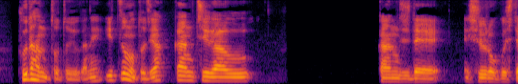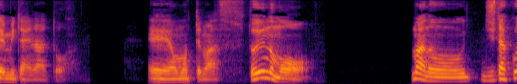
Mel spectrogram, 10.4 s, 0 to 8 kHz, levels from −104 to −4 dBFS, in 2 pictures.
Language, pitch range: Japanese, 110-175 Hz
